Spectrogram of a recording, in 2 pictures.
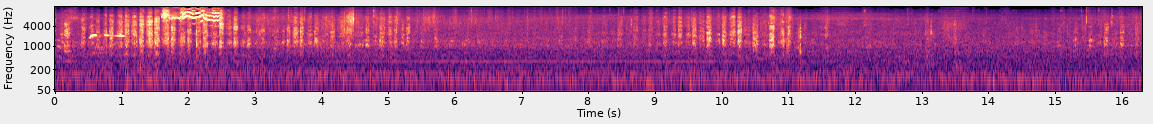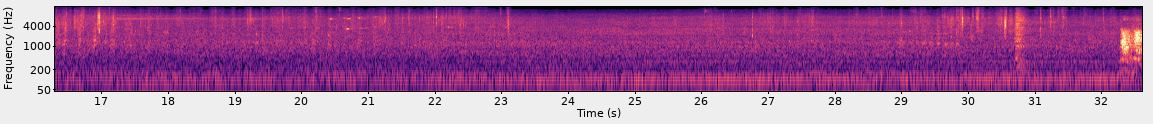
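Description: Dogs panting close by, steady and continuous, over a steady low hum.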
